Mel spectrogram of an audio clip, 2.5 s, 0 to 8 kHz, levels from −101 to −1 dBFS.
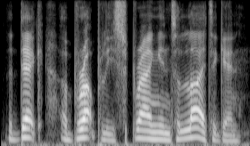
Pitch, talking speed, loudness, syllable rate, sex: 150 Hz, 165 wpm, -18 LUFS, 5.3 syllables/s, male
